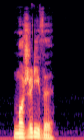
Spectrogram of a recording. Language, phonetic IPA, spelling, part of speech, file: Polish, [mɔʒˈlʲivɨ], możliwy, adjective, Pl-możliwy.ogg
